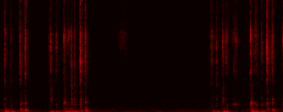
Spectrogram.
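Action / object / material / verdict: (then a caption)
tap / plastic keyboard keys / plastic / none. A compact wireless keyboard with black plastic keys on a grey metal-look frame, lying flat on a wooden table, is typed on with fingertips and long white-painted nails. Quick bursts of bright, crisp plastic clicks and taps over a soft low thud come in four short runs, separated by quiet pauses. Each tap dies away almost instantly.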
